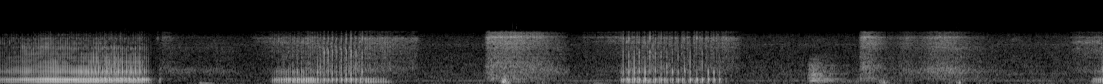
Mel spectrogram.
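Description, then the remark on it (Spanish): A six-month-old dog named Baltimore snores loudly, with a run of deep, rasping breaths repeating in an irregular rhythm, each snore separated by brief quieter pauses; recorded on 13 July. “Este es mi perro, Baltimore. Otro día les contaré por qué se llama así, roncando.”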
